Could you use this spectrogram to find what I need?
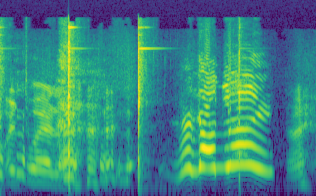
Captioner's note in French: rires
